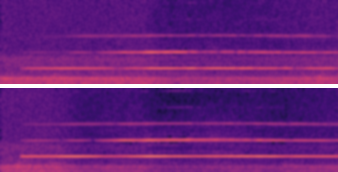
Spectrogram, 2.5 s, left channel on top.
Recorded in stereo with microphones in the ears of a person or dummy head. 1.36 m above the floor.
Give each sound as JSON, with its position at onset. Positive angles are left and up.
{"t": 0.1, "sound": "a flute", "side_deg": -75, "distance_m": 3.0}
